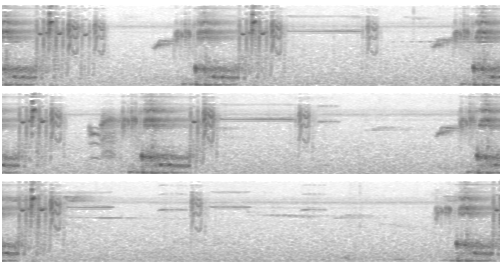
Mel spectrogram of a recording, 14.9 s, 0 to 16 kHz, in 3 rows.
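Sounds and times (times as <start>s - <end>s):
thin high whistles: 0.0s - 1.1s, 1.7s - 13.6s
Vogelkop bowerbird rasping calls: 0.0s - 12.3s.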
